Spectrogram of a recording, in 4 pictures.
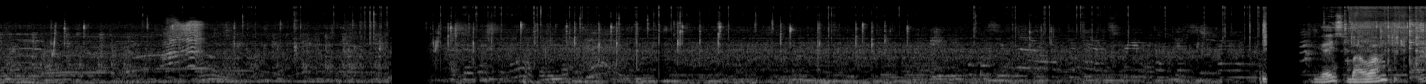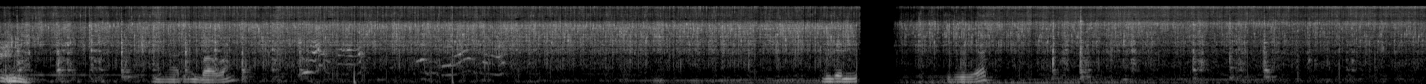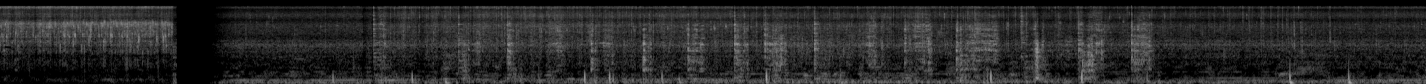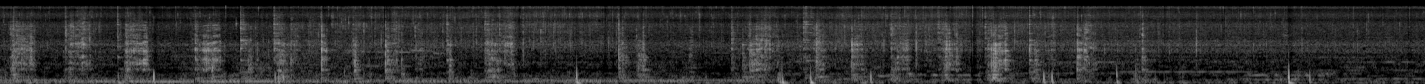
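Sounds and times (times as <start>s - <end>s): garlic and onion sizzling in oil: 0.0s - 57.0s
spatula scraping and tapping pan: 13.9s - 17.3s, 32.3s - 40.2s, 42.8s - 54.4s.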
